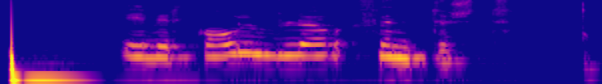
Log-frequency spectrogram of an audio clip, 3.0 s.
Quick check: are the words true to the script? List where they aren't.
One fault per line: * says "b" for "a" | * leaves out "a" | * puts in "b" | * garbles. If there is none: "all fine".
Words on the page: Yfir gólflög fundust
all fine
